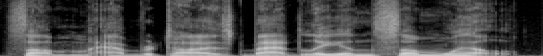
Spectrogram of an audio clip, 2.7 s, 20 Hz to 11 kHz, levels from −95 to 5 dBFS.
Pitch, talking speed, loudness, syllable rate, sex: 90 Hz, 130 wpm, -21 LUFS, 4.0 syllables/s, male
